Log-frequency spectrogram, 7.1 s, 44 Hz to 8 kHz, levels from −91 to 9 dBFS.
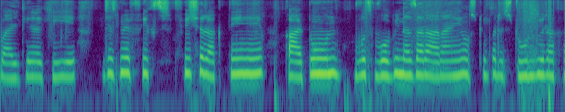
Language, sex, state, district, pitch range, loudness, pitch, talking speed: Hindi, female, Bihar, Gopalganj, 235-265 Hz, -18 LUFS, 250 Hz, 170 wpm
